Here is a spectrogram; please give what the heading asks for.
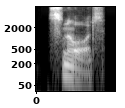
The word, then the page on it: snort: British English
